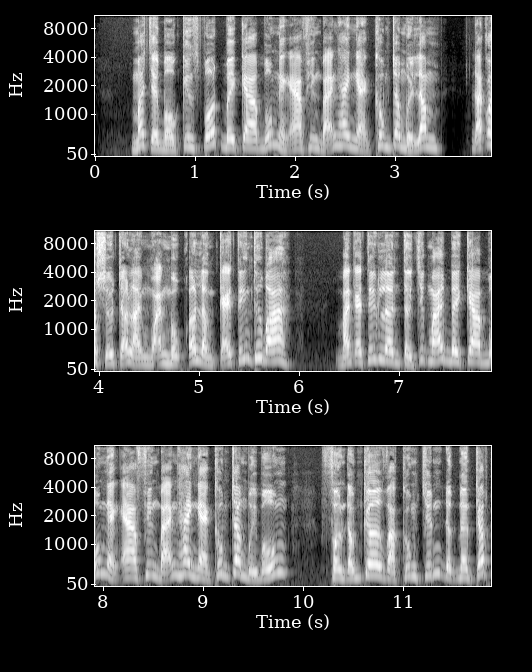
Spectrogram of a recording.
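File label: Vietnamese Vietnam male sales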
